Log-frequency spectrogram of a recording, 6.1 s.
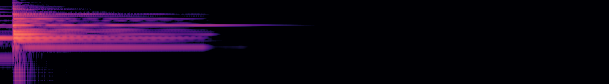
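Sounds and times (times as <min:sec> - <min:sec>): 
march, soprano part: 0:00.2 - 0:02.0.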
